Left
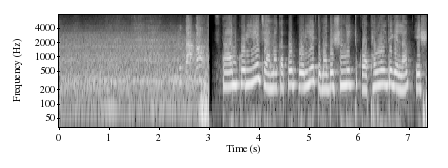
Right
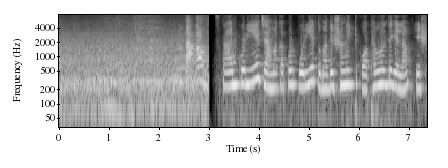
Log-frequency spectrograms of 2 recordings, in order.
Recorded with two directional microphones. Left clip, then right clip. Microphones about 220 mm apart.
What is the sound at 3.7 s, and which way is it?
A woman's voice, 30° left (ahead or behind).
